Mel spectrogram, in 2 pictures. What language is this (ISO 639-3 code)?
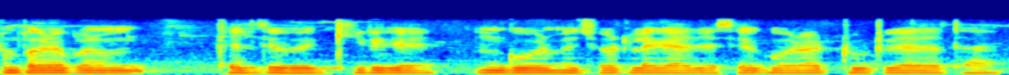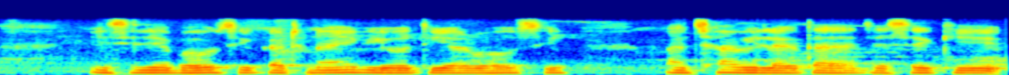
hin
